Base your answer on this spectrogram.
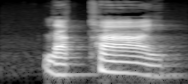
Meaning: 1. cursed 2. curse
- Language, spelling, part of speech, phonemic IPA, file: Mon, လက်ချဴ, noun, /lĕəʔcʰaːw/, Mnw-လက်ချဴ1.wav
